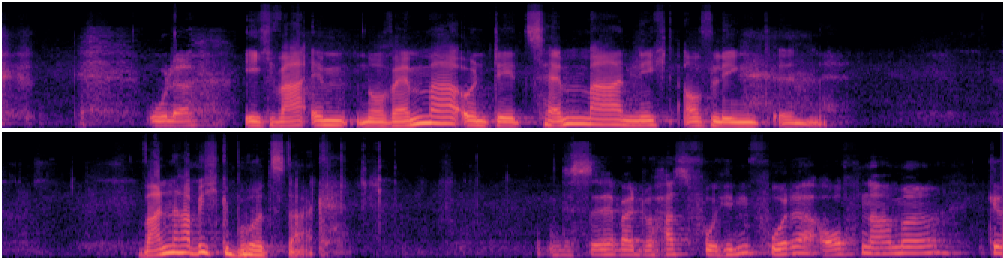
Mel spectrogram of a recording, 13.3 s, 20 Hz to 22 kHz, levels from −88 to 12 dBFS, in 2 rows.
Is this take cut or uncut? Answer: uncut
